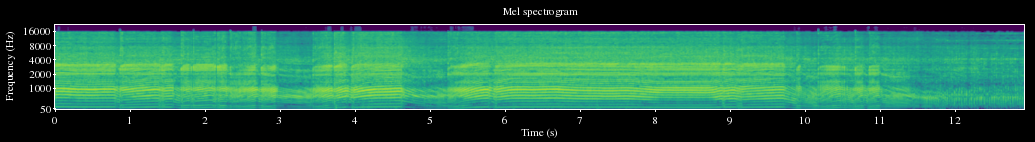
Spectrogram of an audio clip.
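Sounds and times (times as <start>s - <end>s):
chainsaw revving: 0.0s - 12.9s.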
